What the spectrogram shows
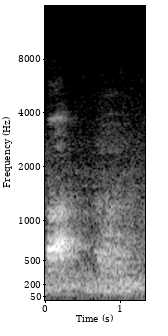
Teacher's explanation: when you say ba, you're closing your lips together and then opening them up to produce those consonants.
